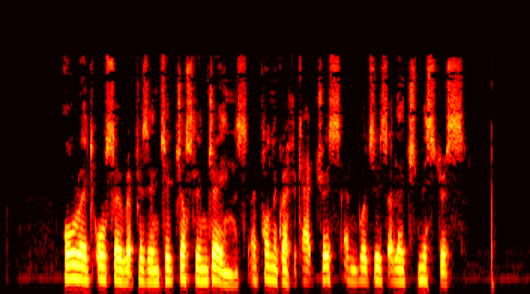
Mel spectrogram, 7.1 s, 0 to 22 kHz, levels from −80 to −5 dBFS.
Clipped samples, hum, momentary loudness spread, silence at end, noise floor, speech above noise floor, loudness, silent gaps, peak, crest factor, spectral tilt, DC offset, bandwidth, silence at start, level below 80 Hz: under 0.1%; none; 9 LU; 0.9 s; -67 dBFS; 47 dB; -20 LUFS; none; -4 dBFS; 16 dB; -5.5 dB/octave; under 0.1%; 11.5 kHz; 0.85 s; -60 dBFS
